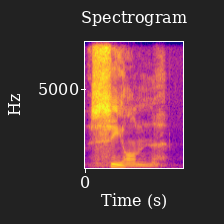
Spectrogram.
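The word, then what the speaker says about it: Sion (ציון): So, by the rivers of Babylon, where we wept well, as the psalm goes, when we remembered Sion, Sion is how you say it in the Jewish language. Eretz Sion, the land of Zion.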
